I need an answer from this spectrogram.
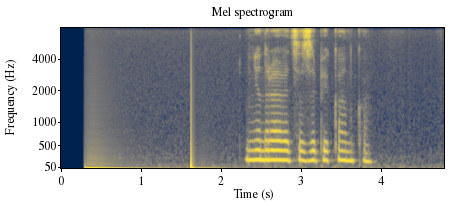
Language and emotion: Russian, neutral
